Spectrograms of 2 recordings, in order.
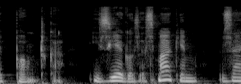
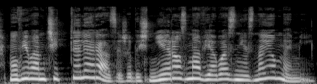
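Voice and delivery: raised, high-pitched telling-off; scolding grandmother; 8 semitones higher, 8 dB louder than usual. Acted. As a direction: scold the child loudly, exasperated. (podniesiony głos karcącej babci)

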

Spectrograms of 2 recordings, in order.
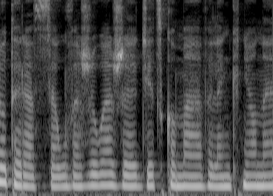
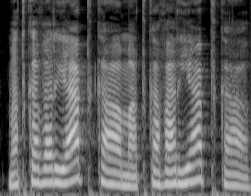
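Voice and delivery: loud, higher jeering yell; yelled taunt; 4 semitones higher, 7 dB louder than usual. A narrator's reading. Bully to the girl before his pals, yelled taunt. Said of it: "wydarł się najwyższy z grupki".

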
